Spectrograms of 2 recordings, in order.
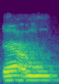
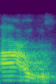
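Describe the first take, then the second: First: The vowel glides from an e-like sound. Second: The vowel is a clear, wide open a. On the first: The speaker calls it wrong. "এআউ যেন না হয়ে যায়" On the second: The speaker calls it right. "মুখ উপরের দিকে খুলবেন আউ"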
